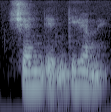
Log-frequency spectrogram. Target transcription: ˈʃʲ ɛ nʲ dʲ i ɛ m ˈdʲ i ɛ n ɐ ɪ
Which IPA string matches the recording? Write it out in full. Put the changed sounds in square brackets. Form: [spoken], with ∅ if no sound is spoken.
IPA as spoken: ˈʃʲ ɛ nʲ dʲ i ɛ [n] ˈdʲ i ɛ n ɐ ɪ

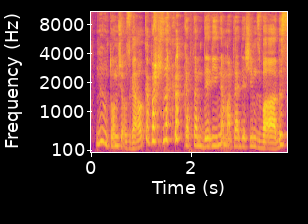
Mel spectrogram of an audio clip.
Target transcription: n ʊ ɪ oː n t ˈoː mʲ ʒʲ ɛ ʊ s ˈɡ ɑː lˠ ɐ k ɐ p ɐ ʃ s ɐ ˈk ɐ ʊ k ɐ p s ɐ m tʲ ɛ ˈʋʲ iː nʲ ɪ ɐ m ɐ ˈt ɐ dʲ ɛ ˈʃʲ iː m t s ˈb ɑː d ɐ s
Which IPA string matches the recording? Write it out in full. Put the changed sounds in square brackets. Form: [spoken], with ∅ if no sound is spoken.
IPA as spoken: n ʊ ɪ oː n t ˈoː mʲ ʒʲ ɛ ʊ s ˈɡ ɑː lˠ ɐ k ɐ p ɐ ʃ s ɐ ˈk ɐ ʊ k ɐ p [t] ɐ m [dʲ] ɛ ˈʋʲ iː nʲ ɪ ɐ m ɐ ˈt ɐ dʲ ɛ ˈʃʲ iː m t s ˈb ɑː d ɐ s

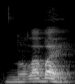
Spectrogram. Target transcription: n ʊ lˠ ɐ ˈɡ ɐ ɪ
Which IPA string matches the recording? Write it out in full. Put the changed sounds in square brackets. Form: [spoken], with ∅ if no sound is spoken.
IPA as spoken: n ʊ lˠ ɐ [ˈb] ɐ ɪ

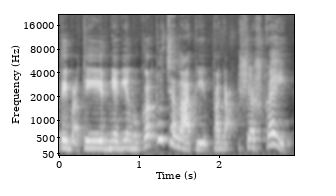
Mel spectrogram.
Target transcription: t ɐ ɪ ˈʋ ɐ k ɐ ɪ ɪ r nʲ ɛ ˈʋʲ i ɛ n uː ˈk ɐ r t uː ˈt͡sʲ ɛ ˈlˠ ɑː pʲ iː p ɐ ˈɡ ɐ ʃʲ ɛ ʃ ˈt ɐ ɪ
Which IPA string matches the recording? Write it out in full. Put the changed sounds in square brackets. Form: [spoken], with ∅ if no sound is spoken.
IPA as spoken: t ɐ ɪ ˈʋ ɐ [t] ɐ ɪ ɪ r nʲ ɛ ˈʋʲ i ɛ n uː ˈk ɐ r t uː ˈt͡sʲ ɛ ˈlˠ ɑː pʲ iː p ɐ ˈɡ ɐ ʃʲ ɛ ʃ [ˈk] ɐ ɪ

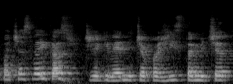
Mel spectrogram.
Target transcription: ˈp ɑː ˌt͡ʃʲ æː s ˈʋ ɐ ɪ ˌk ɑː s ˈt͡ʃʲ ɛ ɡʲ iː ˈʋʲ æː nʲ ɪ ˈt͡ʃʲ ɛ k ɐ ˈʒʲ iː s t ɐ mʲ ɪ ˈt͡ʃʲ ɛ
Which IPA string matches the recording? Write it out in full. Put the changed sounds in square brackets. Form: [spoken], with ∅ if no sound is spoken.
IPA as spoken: ˈp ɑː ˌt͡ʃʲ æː s ˈʋ ɐ ɪ ˌk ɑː s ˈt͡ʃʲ ɛ ɡʲ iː ˈʋʲ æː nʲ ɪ ˈt͡ʃʲ ɛ [p] ɐ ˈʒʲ iː s t ɐ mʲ ɪ ˈt͡ʃʲ ɛ

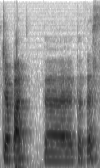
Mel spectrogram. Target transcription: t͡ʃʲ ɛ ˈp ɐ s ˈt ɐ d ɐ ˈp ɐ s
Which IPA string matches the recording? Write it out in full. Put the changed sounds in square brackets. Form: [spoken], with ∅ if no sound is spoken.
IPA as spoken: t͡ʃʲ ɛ ˈp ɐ [t] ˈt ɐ [t] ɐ [ˈt] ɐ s

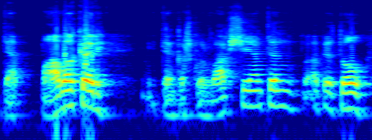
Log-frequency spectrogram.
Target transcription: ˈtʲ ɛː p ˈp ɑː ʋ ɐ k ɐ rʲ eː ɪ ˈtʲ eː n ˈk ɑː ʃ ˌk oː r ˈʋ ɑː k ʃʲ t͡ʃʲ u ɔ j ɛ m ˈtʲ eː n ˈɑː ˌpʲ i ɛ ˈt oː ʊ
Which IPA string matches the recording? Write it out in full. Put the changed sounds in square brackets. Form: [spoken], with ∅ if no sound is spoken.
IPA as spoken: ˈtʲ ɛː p ˈp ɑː ʋ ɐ k ɐ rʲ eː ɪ ˈtʲ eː n ˈk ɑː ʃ ˌk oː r ˈʋ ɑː k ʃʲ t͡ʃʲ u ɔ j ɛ m ˈtʲ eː n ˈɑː ˌpʲ i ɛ ˈt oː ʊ

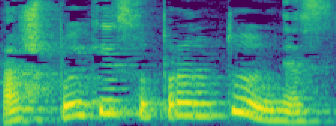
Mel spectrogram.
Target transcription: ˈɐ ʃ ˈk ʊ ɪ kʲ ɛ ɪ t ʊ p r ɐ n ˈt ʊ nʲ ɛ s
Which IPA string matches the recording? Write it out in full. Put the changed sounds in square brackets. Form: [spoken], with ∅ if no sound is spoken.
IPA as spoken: ˈɐ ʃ [ˈp] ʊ ɪ kʲ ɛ ɪ [s] ʊ p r ɐ n ˈt ʊ nʲ ɛ s

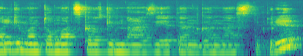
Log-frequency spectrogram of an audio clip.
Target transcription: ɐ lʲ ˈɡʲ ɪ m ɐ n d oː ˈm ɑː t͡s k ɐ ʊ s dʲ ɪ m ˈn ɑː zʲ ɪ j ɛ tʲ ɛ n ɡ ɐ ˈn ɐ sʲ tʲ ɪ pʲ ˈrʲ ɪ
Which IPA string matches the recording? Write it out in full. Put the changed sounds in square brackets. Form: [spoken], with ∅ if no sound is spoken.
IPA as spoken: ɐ lʲ ˈɡʲ ɪ m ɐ n [t] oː ˈm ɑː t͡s k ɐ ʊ s [ɡʲ] ɪ m ˈn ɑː zʲ ɪ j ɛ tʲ ɛ n ɡ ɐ ˈn ɐ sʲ tʲ ɪ pʲ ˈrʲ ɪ

